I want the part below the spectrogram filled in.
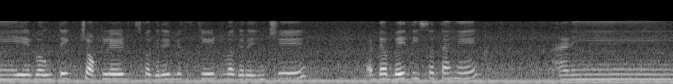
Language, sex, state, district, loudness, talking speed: Marathi, female, Maharashtra, Gondia, -18 LUFS, 105 wpm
